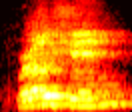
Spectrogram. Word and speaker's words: Roshan: Roshan, which rhymes with ocean.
